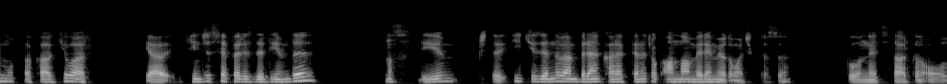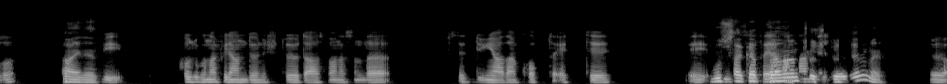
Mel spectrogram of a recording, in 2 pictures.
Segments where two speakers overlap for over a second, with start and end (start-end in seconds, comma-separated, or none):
16.6-18.0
